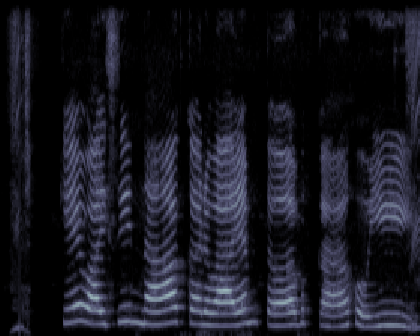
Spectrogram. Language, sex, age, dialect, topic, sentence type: Bhojpuri, female, 18-24, Southern / Standard, banking, question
